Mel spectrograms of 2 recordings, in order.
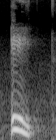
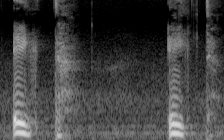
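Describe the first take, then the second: First: EIGHT with a silent g, just ayt; correct eight. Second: EIGHT with the g sounded as k, aykt; forced g. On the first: Teacher models the right word, correct pronunciation. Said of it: "Yang betul adalah". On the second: Teacher shows students a forced G, mispronounced. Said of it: "akhirnya ada yang mengucapkannya". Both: Shown as a demonstration.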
